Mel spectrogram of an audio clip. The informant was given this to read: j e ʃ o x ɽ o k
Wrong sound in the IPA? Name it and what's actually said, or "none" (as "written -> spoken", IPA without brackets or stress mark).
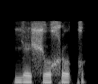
none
